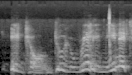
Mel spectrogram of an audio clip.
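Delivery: loud cartoon sidekick voice. Showing listeners how the show's character sounds, in Helpy's cartoon sidekick voice. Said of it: "I'm just doing that voice".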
